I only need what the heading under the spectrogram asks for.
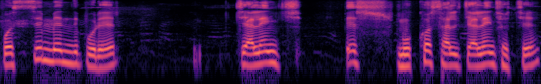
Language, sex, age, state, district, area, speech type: Bengali, male, 45-60, West Bengal, Paschim Medinipur, rural, spontaneous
